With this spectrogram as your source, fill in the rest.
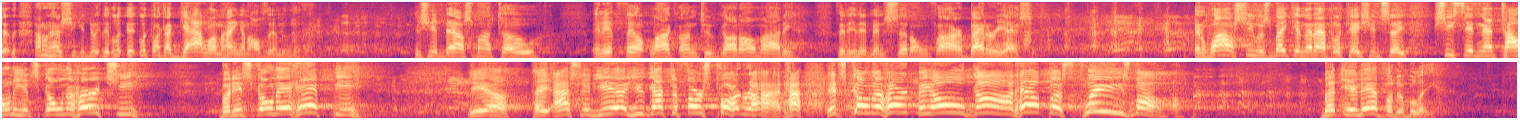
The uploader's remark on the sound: during the Wednesday Evening service of the 38th Annual National Pastors' & Workers' Conference in Santa Clara, California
